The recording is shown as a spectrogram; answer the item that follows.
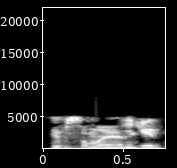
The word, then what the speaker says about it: Ypsilanti: Did I say it right, Ypsilanti? – You did very well.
